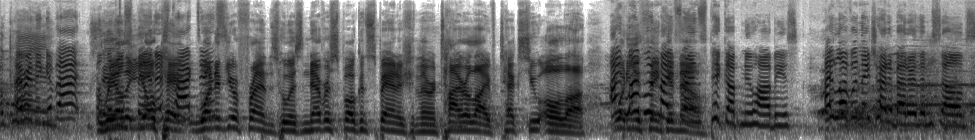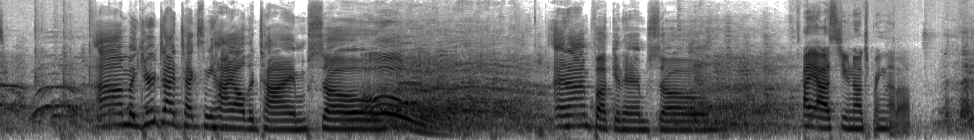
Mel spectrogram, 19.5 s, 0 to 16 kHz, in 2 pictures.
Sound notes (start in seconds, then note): 8.9 scattered whoops; 13.5 audience laughs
